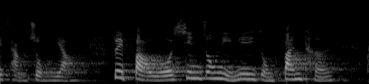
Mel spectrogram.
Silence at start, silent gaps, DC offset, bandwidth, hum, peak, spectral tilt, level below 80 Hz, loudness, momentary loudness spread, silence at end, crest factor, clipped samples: 0 s; none; under 0.1%; 16 kHz; none; -20 dBFS; -5 dB/octave; -84 dBFS; -37 LUFS; 12 LU; 0.25 s; 18 dB; under 0.1%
